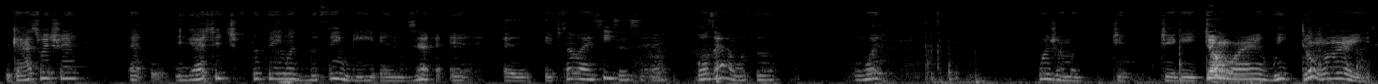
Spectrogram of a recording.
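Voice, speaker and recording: An excited schoolboy prankster, pitched a bit higher and louder than the reader's plain voice, as a woman reads him out. He talks in a rushed, stumbling way, tripping over his words. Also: a little hiss or hum, poor audio.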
